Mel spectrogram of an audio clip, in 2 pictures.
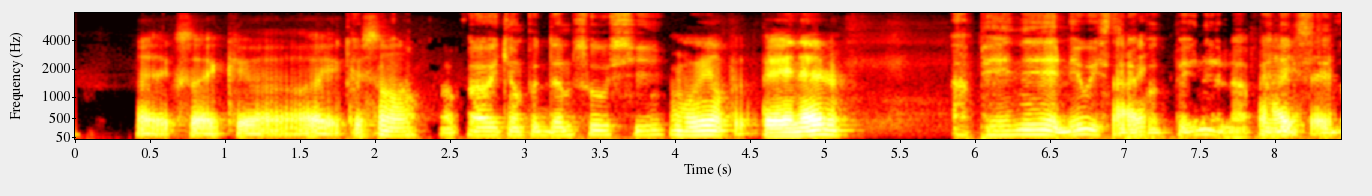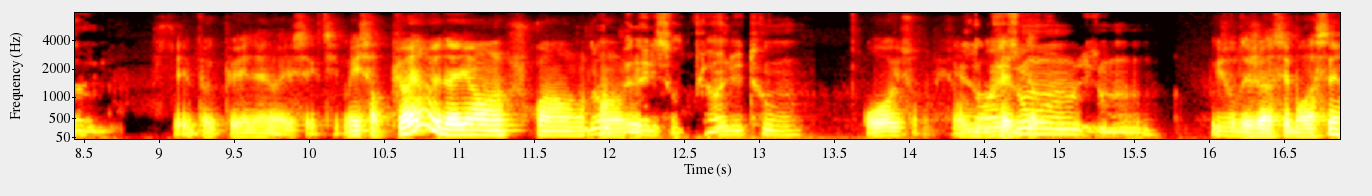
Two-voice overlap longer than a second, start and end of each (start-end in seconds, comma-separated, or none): none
